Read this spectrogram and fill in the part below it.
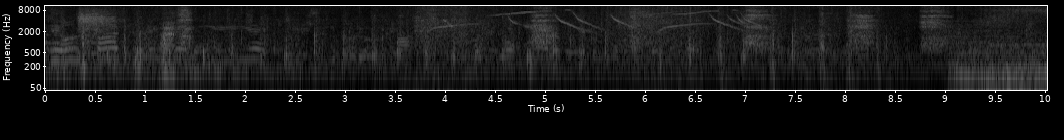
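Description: Footsteps run over grass and dirt.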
